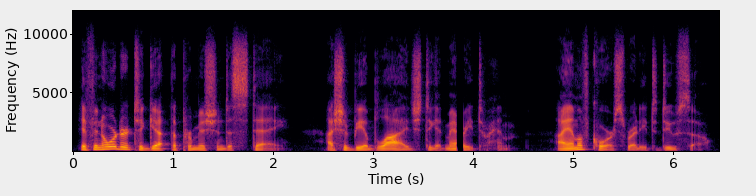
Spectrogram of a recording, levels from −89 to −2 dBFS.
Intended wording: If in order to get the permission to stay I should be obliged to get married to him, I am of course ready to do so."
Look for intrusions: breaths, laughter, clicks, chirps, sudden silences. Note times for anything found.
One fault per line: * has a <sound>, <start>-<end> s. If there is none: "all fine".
* has a dropout, 3.8-3.9 s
